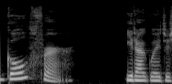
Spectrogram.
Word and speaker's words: golfer: You are a natural golfer. 이라고 해주시면 됩니다. 골퍼가 아니라 golfer이라고 해주셔야 되겠죠.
